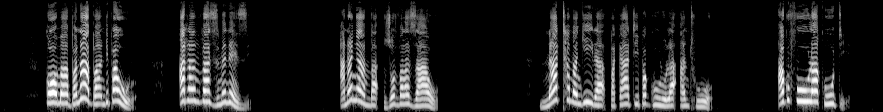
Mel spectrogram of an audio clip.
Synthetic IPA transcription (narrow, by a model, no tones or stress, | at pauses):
kɔmabanabandipaulɔ̰ | ataɱvazimɛnɛːzḭ | anaŋambazɔvalazaːwɔ̰ | natʰamaŋɡiɾapakatipaɡululaʔantʰuːwɔ̰ | akufulakuːtḭ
